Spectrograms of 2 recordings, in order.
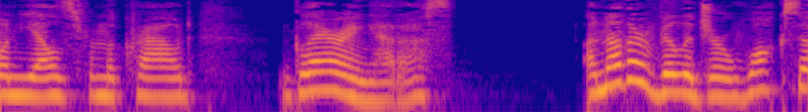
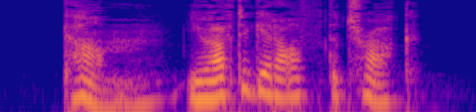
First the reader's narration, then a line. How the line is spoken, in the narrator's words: Pa says gently to me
